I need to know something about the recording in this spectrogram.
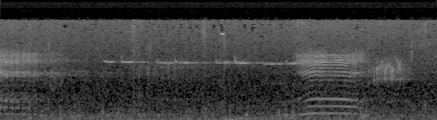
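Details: A sheep grazing on grass in a meadow gives a wavering, nasal bleat near the end, with a fainter bleat at the start.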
